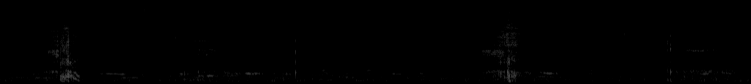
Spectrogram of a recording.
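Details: Person who is still sick: two sharp, explosive sneezes with faint sniffing between them; ordinary sneezes, no wheeze evident.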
